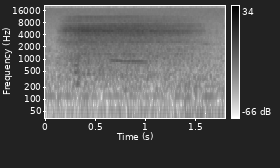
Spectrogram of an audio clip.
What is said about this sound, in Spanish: Mira, eh, si yo me pongo esta mano aquí y esta mano aquí, eh, ocurre que la respiración pulmonar, la normal, es esta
